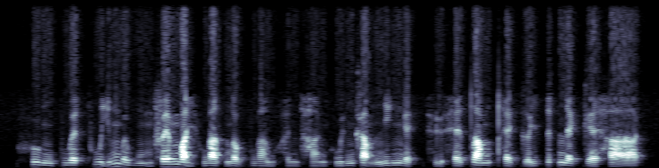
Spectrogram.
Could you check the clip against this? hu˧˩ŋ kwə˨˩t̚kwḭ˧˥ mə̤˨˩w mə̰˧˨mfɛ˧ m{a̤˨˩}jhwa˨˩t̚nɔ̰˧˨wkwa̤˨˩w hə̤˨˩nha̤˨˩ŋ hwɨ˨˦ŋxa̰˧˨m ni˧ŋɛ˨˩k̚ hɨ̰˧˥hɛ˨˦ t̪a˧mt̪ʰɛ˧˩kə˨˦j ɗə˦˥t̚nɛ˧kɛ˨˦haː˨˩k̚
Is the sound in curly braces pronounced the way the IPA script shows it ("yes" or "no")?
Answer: no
